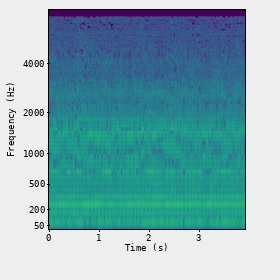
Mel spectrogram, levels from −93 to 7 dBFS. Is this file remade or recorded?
remade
